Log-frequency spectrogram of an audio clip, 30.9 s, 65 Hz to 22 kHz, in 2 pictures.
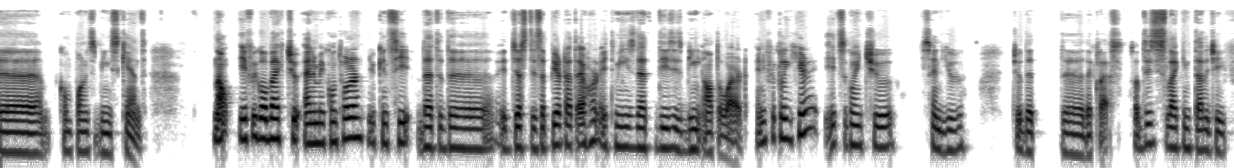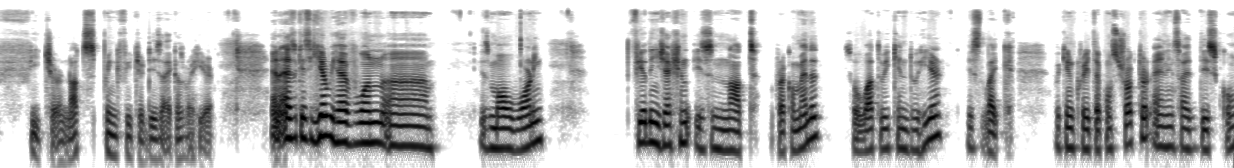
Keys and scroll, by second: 12.4 ctrl+Tab, 28.8 super+z.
